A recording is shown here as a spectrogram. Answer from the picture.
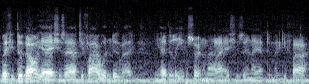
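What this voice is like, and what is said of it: Speaks with a regional brogue. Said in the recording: “You're trying to pick up my brogue, ain't you?”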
